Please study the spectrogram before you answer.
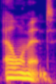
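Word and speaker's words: LMNT: that I love to do this is with element it's spelled l m NT and by looking at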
